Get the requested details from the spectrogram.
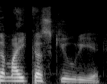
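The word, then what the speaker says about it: amicus curiae: युक्सोर और pronunciation of एमाइकस क्यूरिए, ठीक है, एमाइकस क्यूरिए, राइट। सो ये ध्यान रखना, the right word is एमाइकस क्यूरिए।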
